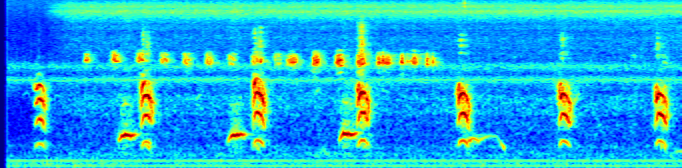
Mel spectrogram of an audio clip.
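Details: White-breasted waterhen call, used as a lure for night bird trapping: loud harmonic-rich notes repeated about once a second with lower short grunting notes between, faint high chirps in the background and a steady electronic hum.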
